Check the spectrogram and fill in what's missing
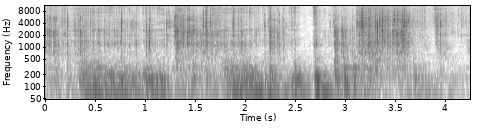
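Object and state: Bar soap being scraped.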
